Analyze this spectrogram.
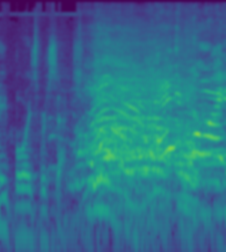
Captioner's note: audience groans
